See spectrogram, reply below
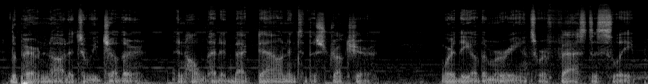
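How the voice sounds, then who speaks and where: A man narrating a scripted science fiction audio drama in a measured storytelling manner. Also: over music.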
